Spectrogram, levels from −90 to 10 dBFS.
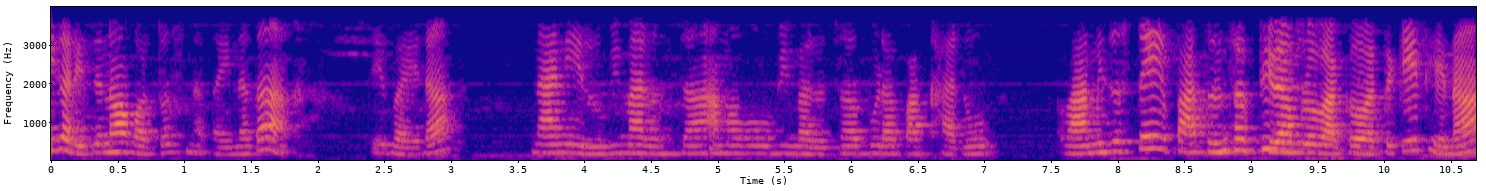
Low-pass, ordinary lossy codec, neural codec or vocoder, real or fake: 3.6 kHz; none; none; real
